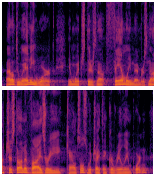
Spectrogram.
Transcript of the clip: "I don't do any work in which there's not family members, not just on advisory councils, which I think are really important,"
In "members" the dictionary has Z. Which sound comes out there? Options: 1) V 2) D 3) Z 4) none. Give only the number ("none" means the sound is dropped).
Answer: 3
